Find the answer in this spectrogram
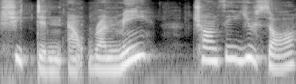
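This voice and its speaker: On a very clean recording with a silent background, a female-sounding put-on character voice speaks at a fairly slow pace and fairly high pitch, with very wide pitch swings. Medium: read story. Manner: defiant, sulky.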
